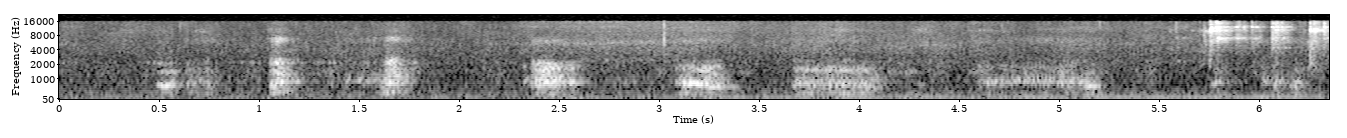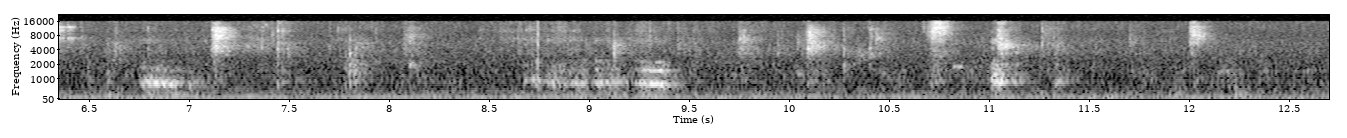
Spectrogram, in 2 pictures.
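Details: Mother dog Pepper together with her puppies, January 30: a series of brief high squeals and whimpers repeating roughly every second, then softer scattered squeaks, all over a constant low hum indoors.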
